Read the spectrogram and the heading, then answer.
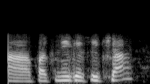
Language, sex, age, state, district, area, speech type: Maithili, male, 45-60, Bihar, Supaul, rural, conversation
